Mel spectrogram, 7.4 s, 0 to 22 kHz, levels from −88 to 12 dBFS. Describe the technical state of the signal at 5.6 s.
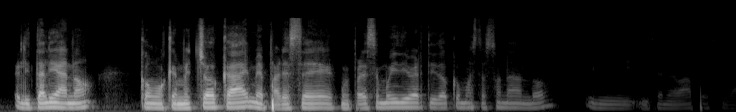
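At 5.6 s the speech signal is intact, with the level simply easing down smoothly as part of a clean fade-out, with no click or hard edge.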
